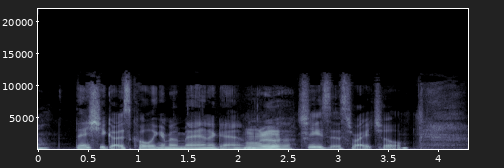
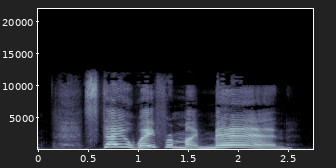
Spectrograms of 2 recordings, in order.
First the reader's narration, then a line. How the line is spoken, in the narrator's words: Sarah ... yelled at her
